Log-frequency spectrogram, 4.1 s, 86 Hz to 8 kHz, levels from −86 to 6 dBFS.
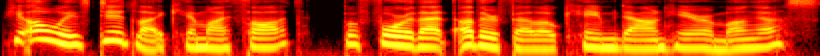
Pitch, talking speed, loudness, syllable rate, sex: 200 Hz, 235 wpm, -17 LUFS, 6.0 syllables/s, female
